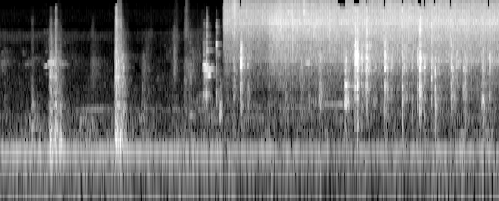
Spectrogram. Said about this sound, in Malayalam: സബോളയും പച്ചമുളകും ചെറുതാക്കി അരിഞ്ഞിട്ട് കുറച്ച് വെളിച്ചെണ്ണയിൽ ഞാനതൊന്ന് ജസ്റ്റ് ഒന്ന് വാട്ടിയെടുക്കുന്നുണ്ട്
